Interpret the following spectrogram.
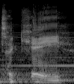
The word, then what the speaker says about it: Takei: It's Takei, you know, like toupee.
